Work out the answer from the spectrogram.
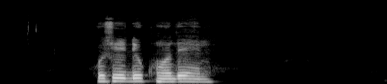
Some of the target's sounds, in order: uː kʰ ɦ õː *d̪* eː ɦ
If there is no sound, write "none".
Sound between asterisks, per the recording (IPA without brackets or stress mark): d̪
